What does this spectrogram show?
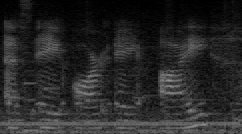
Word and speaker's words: Sarai: And then for Sarai, we decided to do, and that's spelled S-A-R-A-I, so in English it's like Sarai.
